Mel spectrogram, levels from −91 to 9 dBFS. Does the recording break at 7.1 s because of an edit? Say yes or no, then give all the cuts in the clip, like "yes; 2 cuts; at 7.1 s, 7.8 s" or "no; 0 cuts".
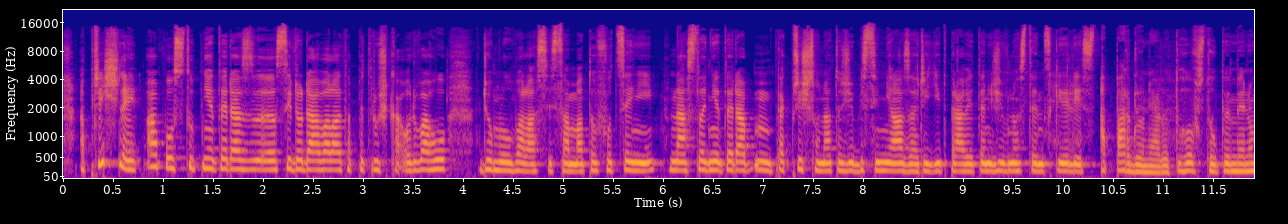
yes; 1 cut; at 7.1 s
